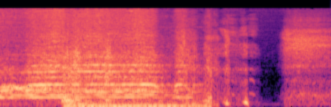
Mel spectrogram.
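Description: steam train whistle

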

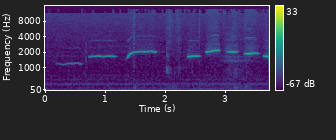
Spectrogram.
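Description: person whistling a melody

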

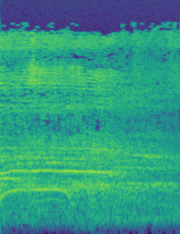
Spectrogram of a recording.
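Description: audience shouting praise

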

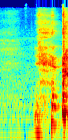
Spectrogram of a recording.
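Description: cough

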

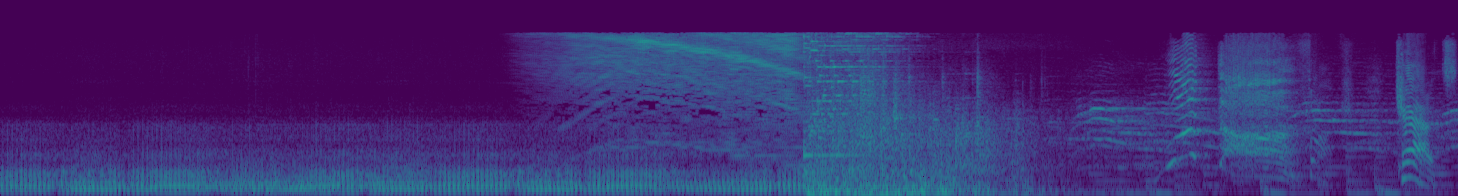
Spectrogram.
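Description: cat meowing and caterwauling

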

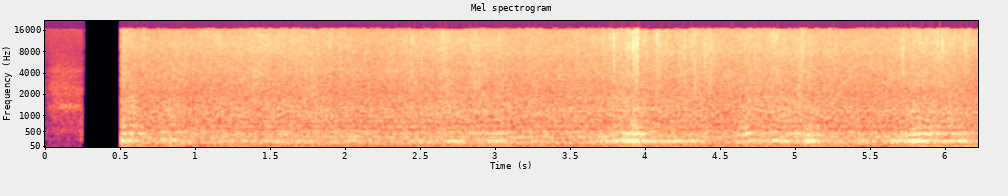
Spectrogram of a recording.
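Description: bees buzzing

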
